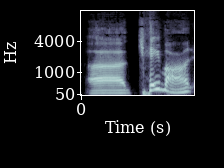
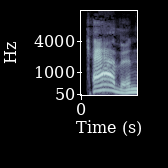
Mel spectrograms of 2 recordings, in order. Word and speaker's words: Cavan: Kayvon, how do you say his first name? – Cavan. – There Cavan. You go. It'd be cooler if it was Kayvon.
